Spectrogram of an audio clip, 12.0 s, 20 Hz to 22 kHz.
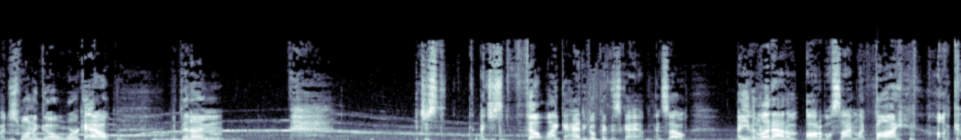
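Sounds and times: siren wailing: 0:00.0 - 0:08.2.

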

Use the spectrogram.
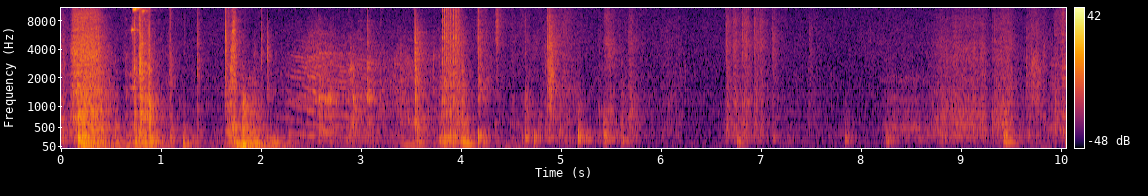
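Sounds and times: wooden door creaking: 0:00.0 - 0:04.3
door clicks and knocks: 0:00.1 - 0:02.3.

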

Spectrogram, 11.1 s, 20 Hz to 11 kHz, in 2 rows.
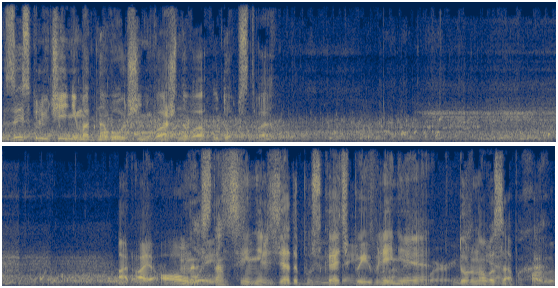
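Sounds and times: underwater air bubbling: 0:00.0 - 0:10.4.

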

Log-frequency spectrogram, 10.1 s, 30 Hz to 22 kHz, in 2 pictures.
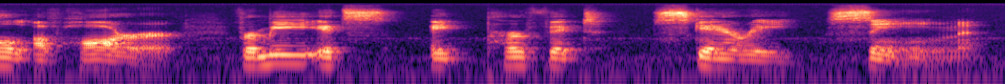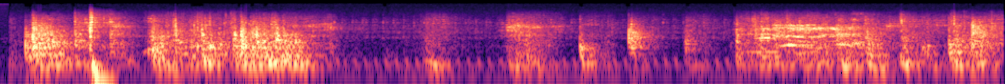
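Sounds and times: sharp knocks: 0:05.1 - 0:10.0
squealing bleat-like cries: 0:08.7 - 0:09.7.

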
